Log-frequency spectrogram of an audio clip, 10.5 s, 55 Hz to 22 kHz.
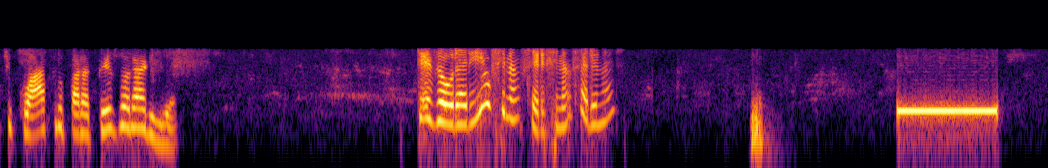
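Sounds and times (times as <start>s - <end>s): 
speech: 0.1s - 1.9s, 4.2s - 6.3s
telephone ringback tone on an outgoing call: 9.0s - 10.0s.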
